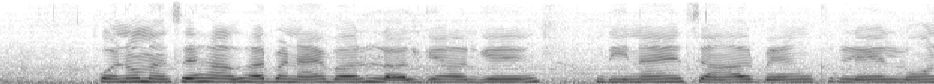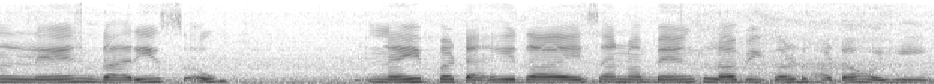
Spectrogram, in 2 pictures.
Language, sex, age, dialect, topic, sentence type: Chhattisgarhi, female, 18-24, Central, banking, statement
